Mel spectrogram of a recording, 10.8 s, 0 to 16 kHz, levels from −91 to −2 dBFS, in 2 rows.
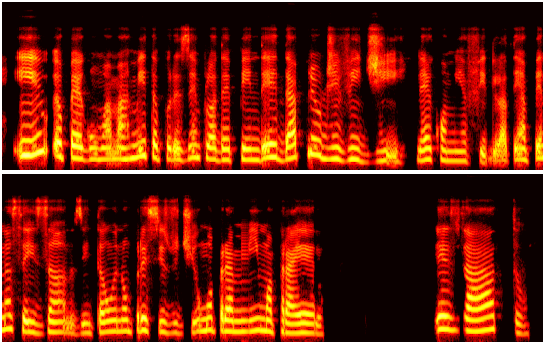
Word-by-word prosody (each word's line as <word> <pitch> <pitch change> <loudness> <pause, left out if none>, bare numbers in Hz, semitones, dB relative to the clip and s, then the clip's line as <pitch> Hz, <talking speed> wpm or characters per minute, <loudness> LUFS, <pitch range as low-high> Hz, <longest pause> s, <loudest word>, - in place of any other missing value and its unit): e 330 +4 +8
eu 300 - +6
pego 255 -3 +2
uma 245 0 -3
marmita, 270 +4 0
por 240 - -2
exemplo, 265 +3 -1
a 240 - +2
depender 230 +4 +1
dá 260 +2 +3
pra 370 +3 -2
eu 330 - 0
dividir, 230 -7 -3 0.2
né, 230 +2 0
com 230 - -7
a - - -4
minha 205 0 -6
filha, 370 - -7
ela - - -2
tem - - -2
apenas 290 0 -1
6 220 -6 0
anos, 225 -3 -3
então 215 +3 -2
eu 240 - -3
não 245 0 -3
preciso 230 -4 -1
de 205 +3 -5
uma 255 +3 -2
pra 245 0 +3
mim 235 +2 -3
e - - -2
uma 245 -2 0
pra 215 -3 +1
ela. 205 -2 +1 1.1
Exato 265 -5 +1
240 Hz, 200 wpm, -22 LUFS, 220-265 Hz, 1.1 s, e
